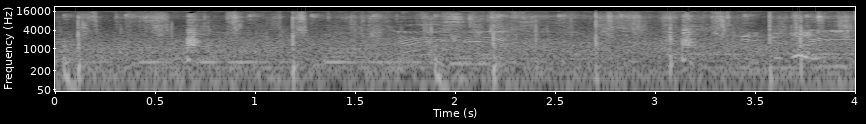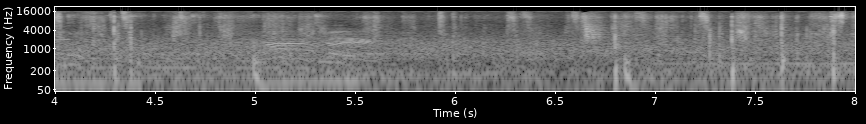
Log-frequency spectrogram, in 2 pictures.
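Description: Outdoor pickup basketball game on a concrete court: irregular sharp knocks of the ball bouncing and players' running footsteps and shoe scuffs, with scattered distant calls from the players.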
